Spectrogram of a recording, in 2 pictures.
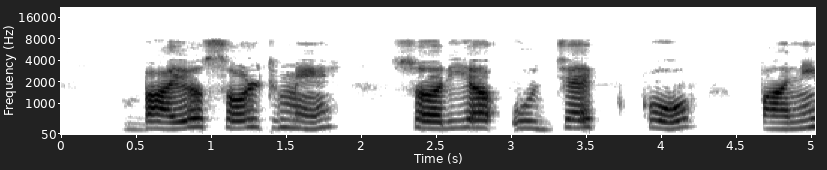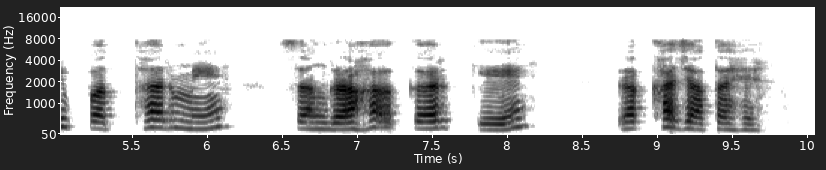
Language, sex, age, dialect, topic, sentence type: Hindi, female, 36-40, Marwari Dhudhari, agriculture, statement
